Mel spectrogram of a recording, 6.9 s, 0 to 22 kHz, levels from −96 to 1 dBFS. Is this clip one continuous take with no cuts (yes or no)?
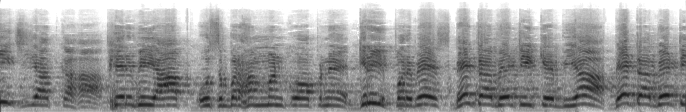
no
